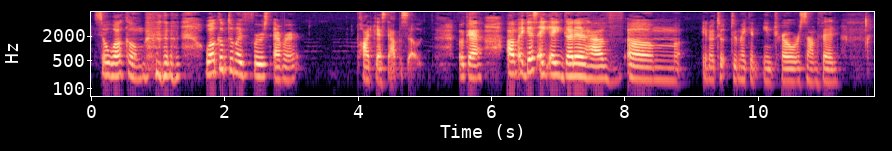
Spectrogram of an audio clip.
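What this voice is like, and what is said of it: Sick-sounding, affected voice. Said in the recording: “Sorry about my voice. Just recovering from flu.”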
